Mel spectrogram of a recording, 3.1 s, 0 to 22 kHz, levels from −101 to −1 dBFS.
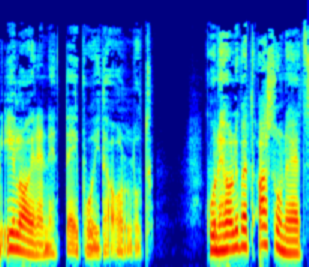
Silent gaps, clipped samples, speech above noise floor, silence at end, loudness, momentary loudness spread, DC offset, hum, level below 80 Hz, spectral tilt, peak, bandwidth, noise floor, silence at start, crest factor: none; under 0.1%; 46 dB; 0 s; -17 LUFS; 13 LU; under 0.1%; none; -62 dBFS; -6.5 dB/octave; 0 dBFS; 15.5 kHz; -62 dBFS; 0 s; 16 dB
